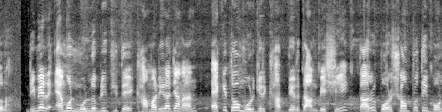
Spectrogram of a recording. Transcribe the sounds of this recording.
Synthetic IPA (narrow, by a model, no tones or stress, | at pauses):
ona̰ | ɖimeɾɛmonmulːobɾid̪ʱːit̪ekʰamaɽiɾad͡ʑanan | ɛket̪omuɾɡiɾkʰad̪ːeɾd̪ambeʃit̪aɾupoɾʃɔmpɾot̪ibon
